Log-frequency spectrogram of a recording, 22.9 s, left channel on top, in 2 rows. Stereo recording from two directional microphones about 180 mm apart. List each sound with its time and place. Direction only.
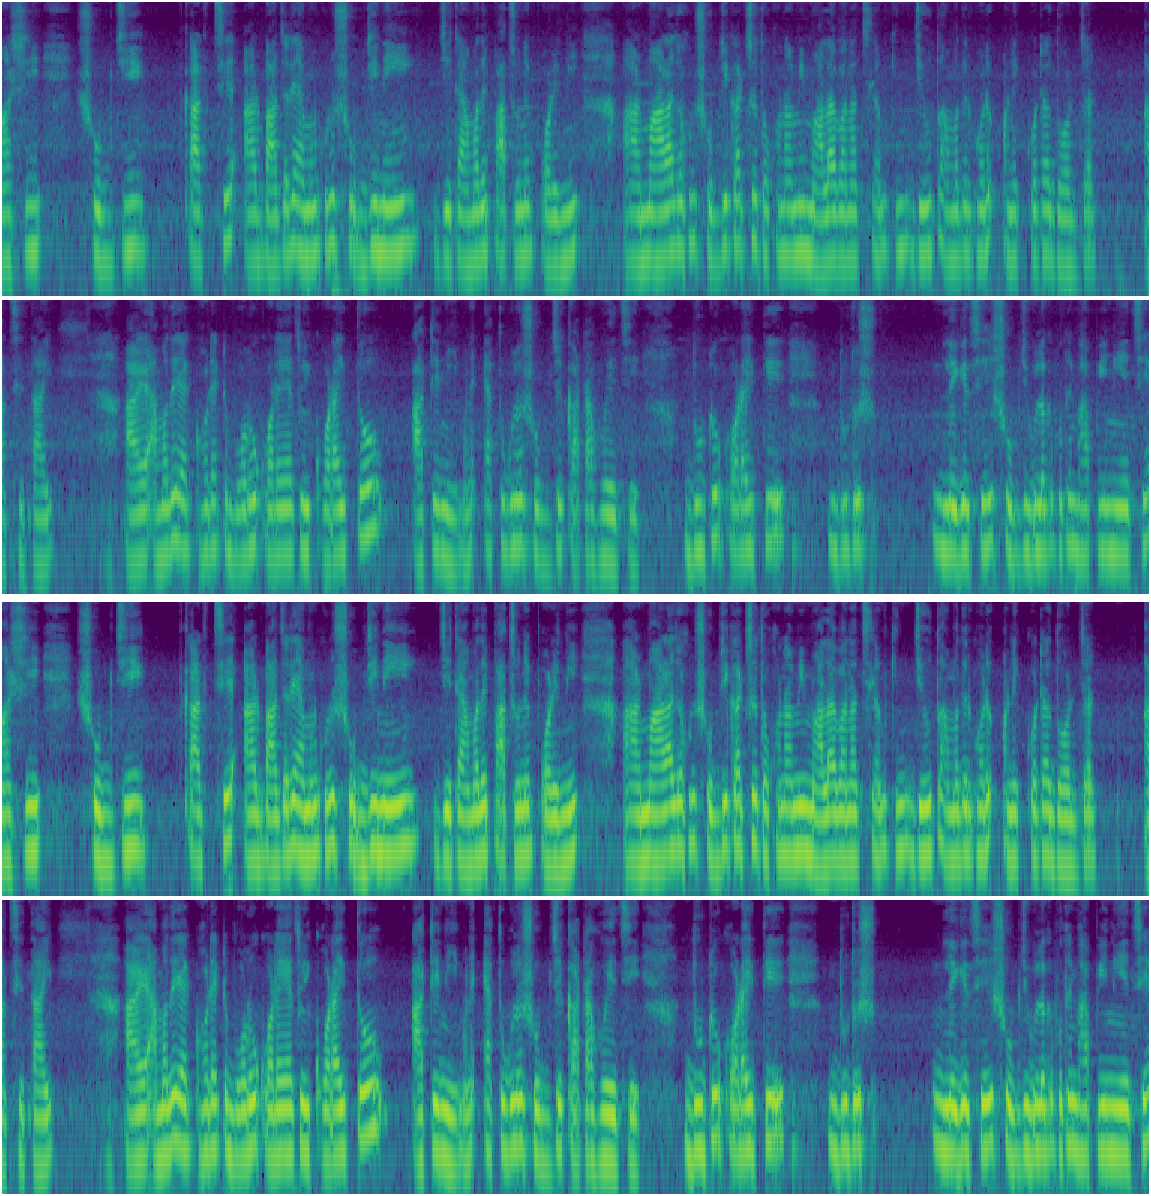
0.0 s a woman's voice: 15° right (ahead or behind)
